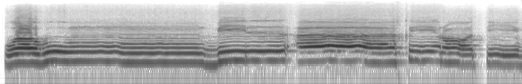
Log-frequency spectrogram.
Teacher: mim kosong bertemu dengan ba ikhfa syafawi dengungkan 2 harakat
